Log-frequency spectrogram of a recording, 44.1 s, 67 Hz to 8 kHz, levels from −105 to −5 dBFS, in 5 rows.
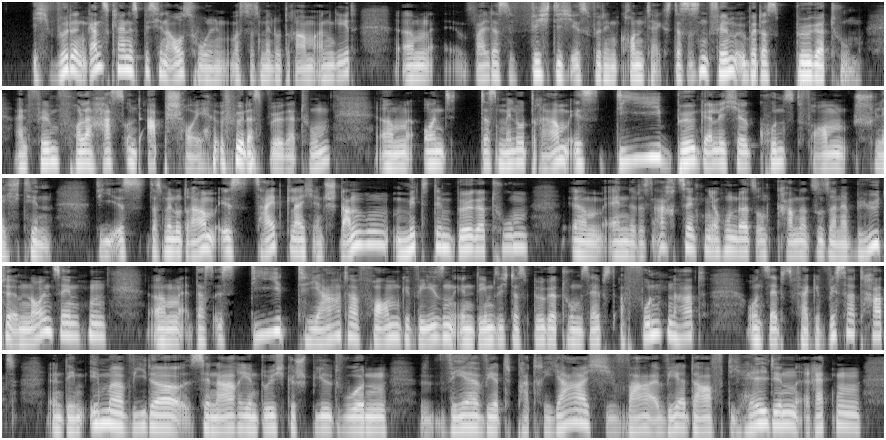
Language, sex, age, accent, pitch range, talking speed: German, male, 30-49, German, 110-135 Hz, 130 wpm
